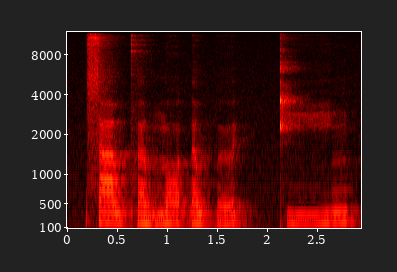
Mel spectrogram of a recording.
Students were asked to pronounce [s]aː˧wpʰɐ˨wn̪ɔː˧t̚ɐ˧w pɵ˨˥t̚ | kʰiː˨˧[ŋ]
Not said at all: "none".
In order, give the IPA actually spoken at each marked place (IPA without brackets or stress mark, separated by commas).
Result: s, ŋ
